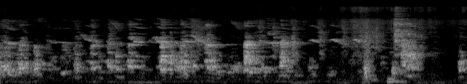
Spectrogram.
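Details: Morning feeding of chickens crossbred from Pelung, Bangkok and Ketawa breeds: a dense, continuous jumble of clucks and harsh calls from a crowded flock.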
